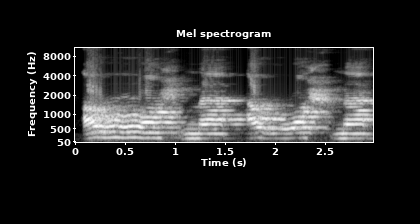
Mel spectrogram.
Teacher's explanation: ha sukun itu dia berada di tengah tenggorokan.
